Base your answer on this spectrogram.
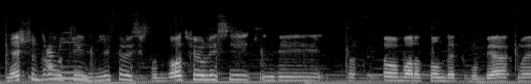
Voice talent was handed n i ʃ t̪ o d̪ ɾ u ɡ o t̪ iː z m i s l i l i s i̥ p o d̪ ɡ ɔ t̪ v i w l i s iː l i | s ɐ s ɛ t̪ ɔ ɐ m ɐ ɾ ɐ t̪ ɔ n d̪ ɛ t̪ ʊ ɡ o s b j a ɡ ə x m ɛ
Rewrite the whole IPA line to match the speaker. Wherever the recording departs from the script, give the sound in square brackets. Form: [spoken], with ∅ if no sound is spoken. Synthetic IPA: n [ɛ] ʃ t̪ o d̪ ɾ u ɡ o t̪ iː z m i s l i l i s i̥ p o d̪ ɡ ɔ t̪ v i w l i s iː l i | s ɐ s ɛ t̪ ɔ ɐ m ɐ ɾ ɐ t̪ ɔ n d̪ ɛ t̪ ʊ ɡ o [∅] b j a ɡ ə x m ɛ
